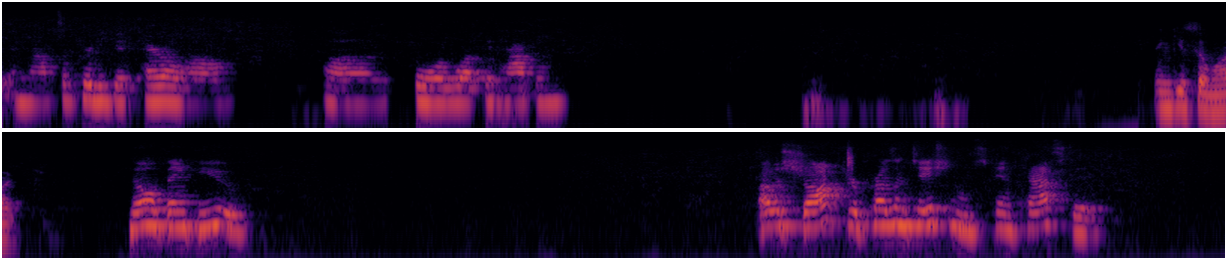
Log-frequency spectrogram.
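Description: A woman talks with animation over an online call.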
